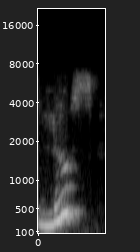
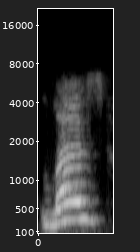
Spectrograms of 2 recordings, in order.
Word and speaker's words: Luce: My first name has 3 letters, Luce, but some people have issues pronouncing my name. I've been called Luz or even sometimes.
